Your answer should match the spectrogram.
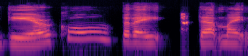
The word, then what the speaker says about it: D'Ercole: And the proper Italian pronunciation is D'Ercole.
